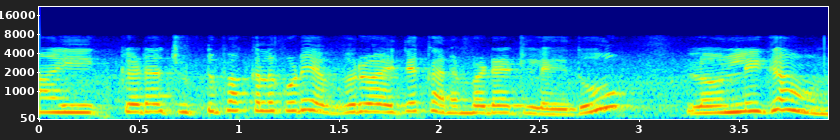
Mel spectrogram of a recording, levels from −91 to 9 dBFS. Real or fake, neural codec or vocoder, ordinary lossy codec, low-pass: real; none; none; none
